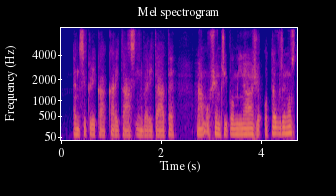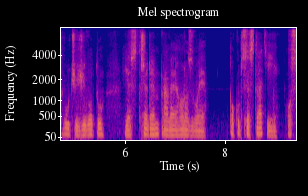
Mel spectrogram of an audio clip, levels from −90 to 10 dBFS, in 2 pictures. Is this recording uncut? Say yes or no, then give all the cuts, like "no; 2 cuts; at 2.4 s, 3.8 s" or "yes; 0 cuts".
yes; 0 cuts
